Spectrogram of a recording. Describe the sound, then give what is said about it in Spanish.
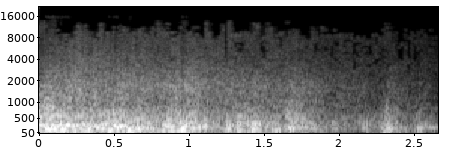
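Loud, deep rolling thunder rumbles continuously, swelling and fading in successive waves, with a hint of rain hiss beneath and no voices. “De tal manera que el mismo santuario del templo, como le llaman, no le apareció a los judíos mismos en su caída, sino que percibieron un gran hoyo en la tierra y el vaivén de truenos sucesivos.”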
